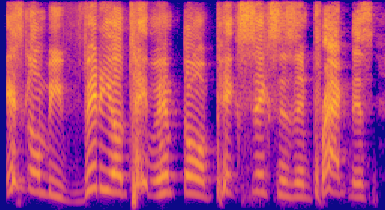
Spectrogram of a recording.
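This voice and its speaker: Very high-pitched and a little fast, this man's voice is recorded in studio quality without room sound. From Dallas, Texas, he hosts a live sports fan stream and rants at his chat in a heated, animated, argumentative way.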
